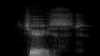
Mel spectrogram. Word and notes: juiced: Australian English

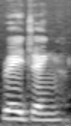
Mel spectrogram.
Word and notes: raging: American English

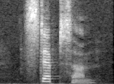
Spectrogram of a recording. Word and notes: stepson: American English

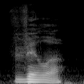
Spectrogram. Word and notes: villa: American English

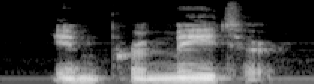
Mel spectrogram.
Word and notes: imprimatur: American English

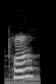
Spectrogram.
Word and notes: punk: American English

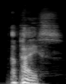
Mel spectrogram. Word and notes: apace: Australian English

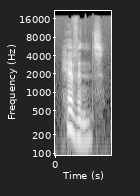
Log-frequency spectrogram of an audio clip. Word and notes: heavens: American English

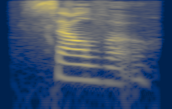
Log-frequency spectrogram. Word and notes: salvo: American English

